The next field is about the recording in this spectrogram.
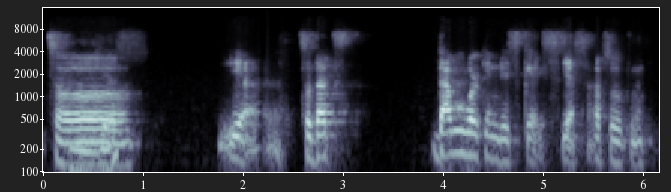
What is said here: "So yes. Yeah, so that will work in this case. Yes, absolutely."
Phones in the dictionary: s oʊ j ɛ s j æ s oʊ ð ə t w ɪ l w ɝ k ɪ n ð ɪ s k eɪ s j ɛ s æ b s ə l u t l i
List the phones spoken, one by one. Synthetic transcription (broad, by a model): s oʊ j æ s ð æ s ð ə t w ɪ l w ɝ k ɪ n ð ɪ s k eɪ s j ɛ s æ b s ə l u t l i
